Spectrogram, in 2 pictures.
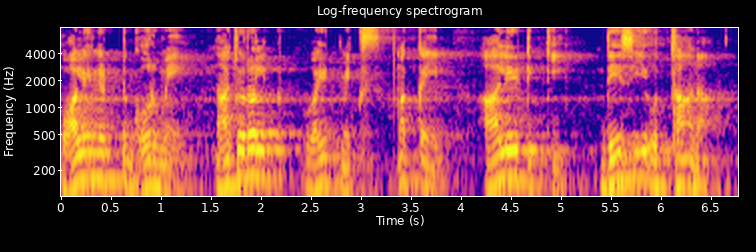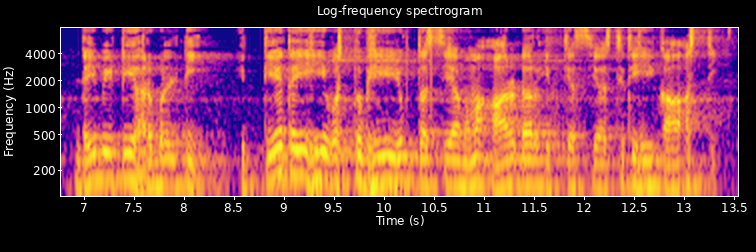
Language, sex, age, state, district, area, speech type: Sanskrit, male, 18-30, Karnataka, Uttara Kannada, rural, read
